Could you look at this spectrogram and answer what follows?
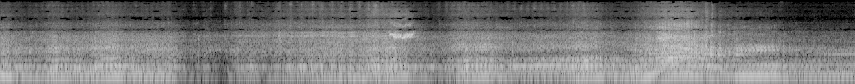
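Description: Ford Bronco's engine, which has an exhaust leak, revving up and down several times as it is driven over dirt, with a hard rev and the wheels spinning in the dirt about eight seconds in.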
